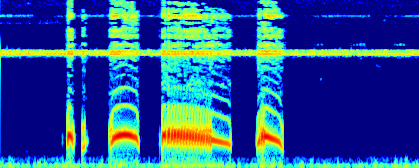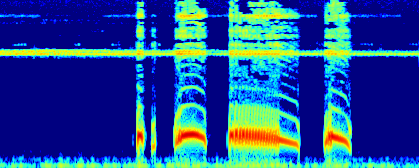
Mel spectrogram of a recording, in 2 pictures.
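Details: Decoy cooing of a spotted dove for drawing in wild birds. Two matching phrases about four seconds apart: a clipped opening note, an arched coo, a long sliding coo, then a brief closing coo. A faint steady high tone runs throughout.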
